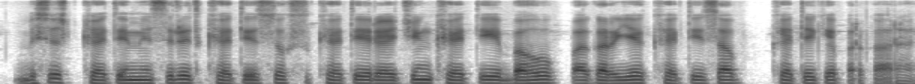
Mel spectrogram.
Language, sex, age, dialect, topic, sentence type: Magahi, male, 25-30, Southern, agriculture, statement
